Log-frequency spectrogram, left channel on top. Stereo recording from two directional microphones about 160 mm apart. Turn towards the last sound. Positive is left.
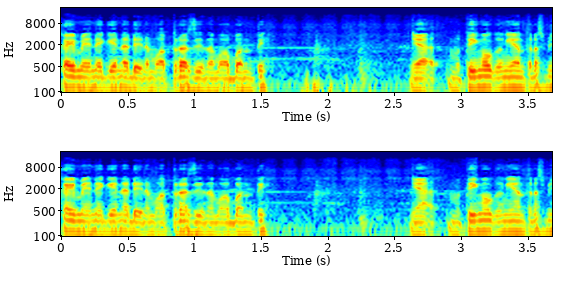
turn(degrees=25)  # may be behind; listen again after turning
